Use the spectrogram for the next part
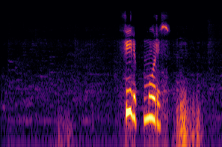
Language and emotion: Russian, neutral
